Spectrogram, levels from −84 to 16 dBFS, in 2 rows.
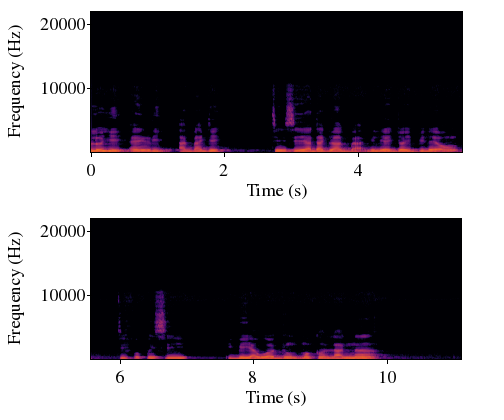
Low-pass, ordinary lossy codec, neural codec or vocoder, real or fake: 10.8 kHz; none; none; real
